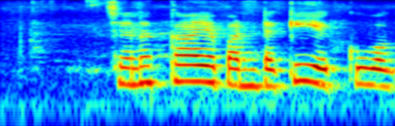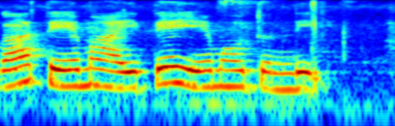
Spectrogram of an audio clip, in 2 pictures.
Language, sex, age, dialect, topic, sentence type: Telugu, female, 31-35, Southern, agriculture, question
